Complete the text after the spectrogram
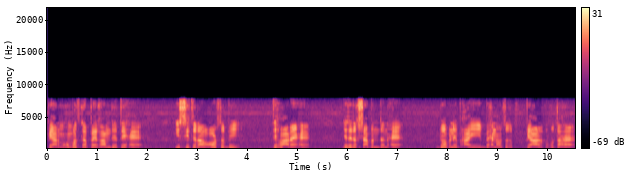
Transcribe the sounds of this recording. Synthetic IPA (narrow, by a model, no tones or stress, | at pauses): pjaːɾmʊɦəmːət̪kapɛːɣaːmd̪eːt̪eɦɛ̃ | ɪsit̪ɐɾəɔːɾsɐbʱi | t̪ɛɦʋaːɾẽɦɛ̃ | d͡ʒɛːseɾɐkʃabə̃nd̪ʱənɦɛ | d͡ʒoːɐpnebʱaːibɛɦnõse | pjaːɾɦoːt̪aɦɛː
